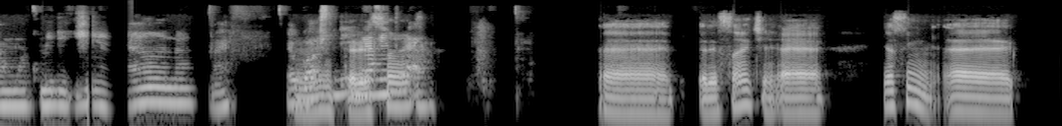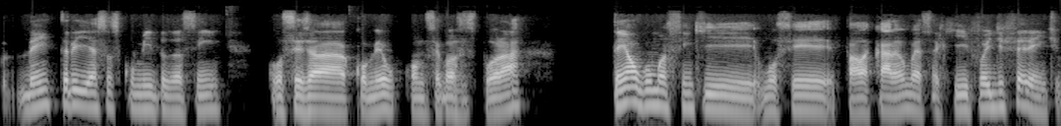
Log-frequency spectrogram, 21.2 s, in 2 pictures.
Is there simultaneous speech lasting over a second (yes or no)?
yes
